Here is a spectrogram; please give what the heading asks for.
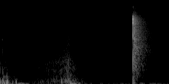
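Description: One sharp, loud hand clap cracks out after some soft muffled rustling, its bright snap trailing off in a brief fading ring. Nobody speaks. The clap is made to demonstrate how sound travels, as in echolocation.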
